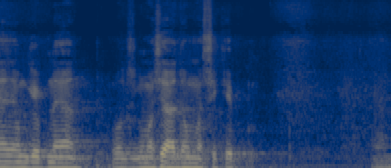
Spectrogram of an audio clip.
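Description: A hand rubs across a smooth wooden panel.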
